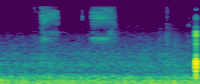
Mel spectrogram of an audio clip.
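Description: An acoustic guitar string, plucked just before, rings and dies away at the start. Then the guitar is handled quietly at the headstock, with only faint soft rustles as a tuning peg is worked.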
